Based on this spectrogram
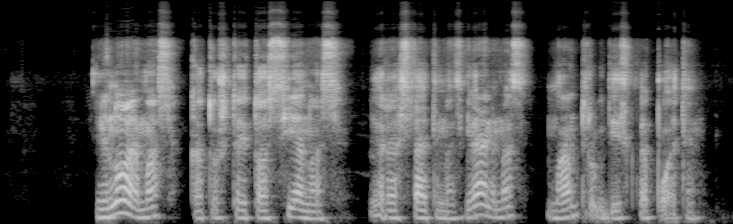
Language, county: Lithuanian, Vilnius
